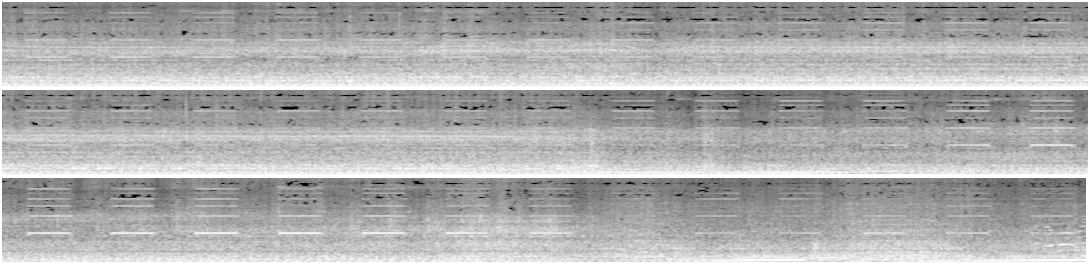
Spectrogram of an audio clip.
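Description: A heavy vehicle's reversing alarm beeping steadily, about once a second, over a large engine running; the engine note swells briefly partway through and again near the end.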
